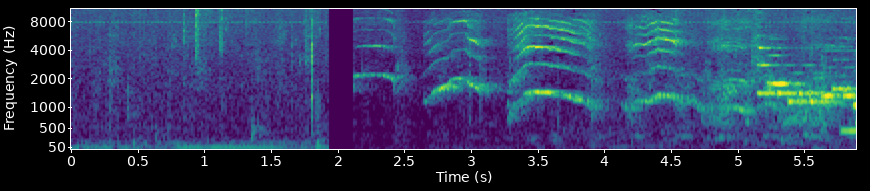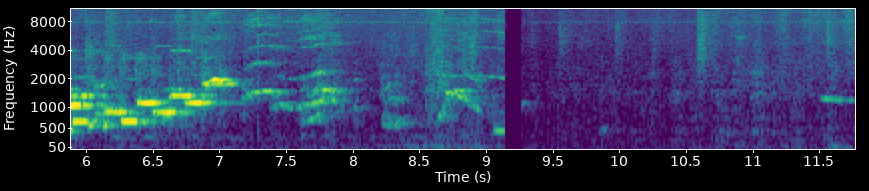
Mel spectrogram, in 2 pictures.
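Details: Puppies at their first meeting with their great-grandmother Oralee, high whining whimpers with rising and falling arched cries, clustered in a busy run of repeated short yelps in the middle, then quieter; faint music in the background.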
